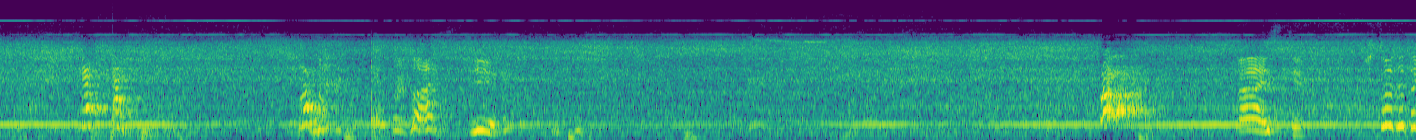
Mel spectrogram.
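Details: Samoyed Asti fighting a running vacuum cleaner at home, giving several short barks and yips at irregular intervals over the loud continuous roar of the machine.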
